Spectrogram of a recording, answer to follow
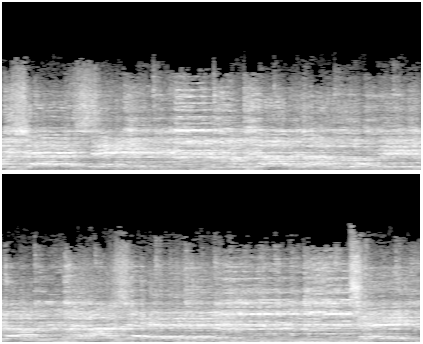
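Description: Mixed-voice high school show choir singing together in full voice, steady and loud, with musical accompaniment.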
